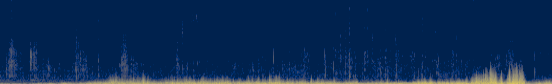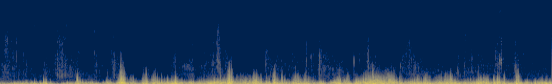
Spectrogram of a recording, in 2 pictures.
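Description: Wind buffeting the microphone in a loud, uneven rumble, with footsteps crunching on dry dirt ground.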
